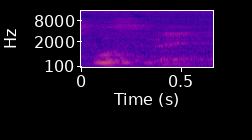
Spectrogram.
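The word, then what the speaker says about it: عثمان: In Arabic, the pronunciation is Uthman.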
